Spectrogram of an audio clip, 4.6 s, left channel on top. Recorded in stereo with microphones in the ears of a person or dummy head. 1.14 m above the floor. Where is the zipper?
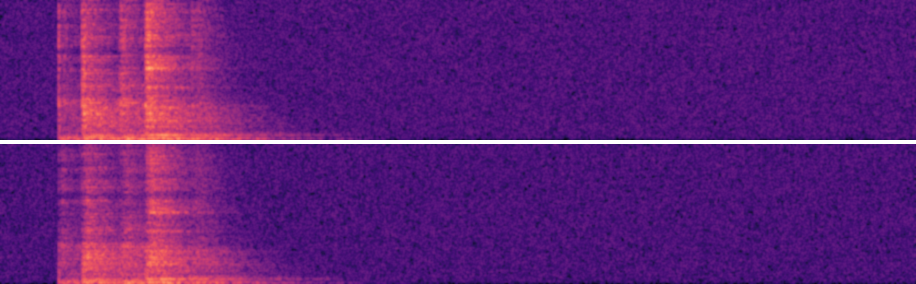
65° left (ahead or behind), 1.7 m.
